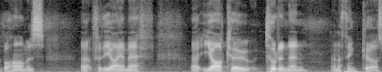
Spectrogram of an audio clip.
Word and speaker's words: Turunen: for the IMF, Jarkko Turunen. And I think I was trying to roll the R's there. I asked Jarkko how you pronounce his name, but you need to roll the R's.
